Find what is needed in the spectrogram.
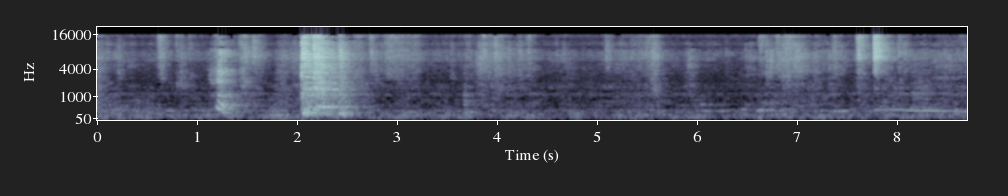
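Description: Metal cooking pots and lids clanking as they are handled and set down on a gas stove, with two sharp knocks about one and two seconds in, the second the loudest, then lighter clatter.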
